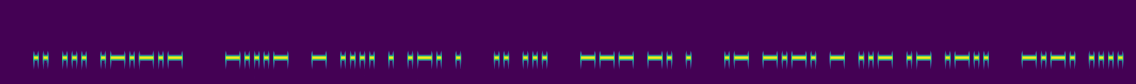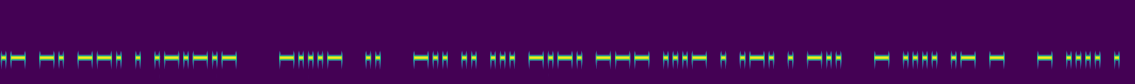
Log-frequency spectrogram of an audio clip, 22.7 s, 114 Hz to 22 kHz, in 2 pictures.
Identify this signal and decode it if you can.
Morse code, heard as a keyed tone, about 25 wpm, 600 Hz. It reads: IS. <BT> THERE IS ONE ACTUAL CHANGE. <BT> I DISCOVERED THAT THE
